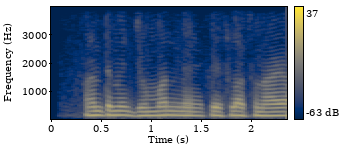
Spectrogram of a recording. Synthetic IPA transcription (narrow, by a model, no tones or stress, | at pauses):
ə̃nt̪mẽːd͡ʒʊmːənːeːpɛːslasʊnaːjaː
